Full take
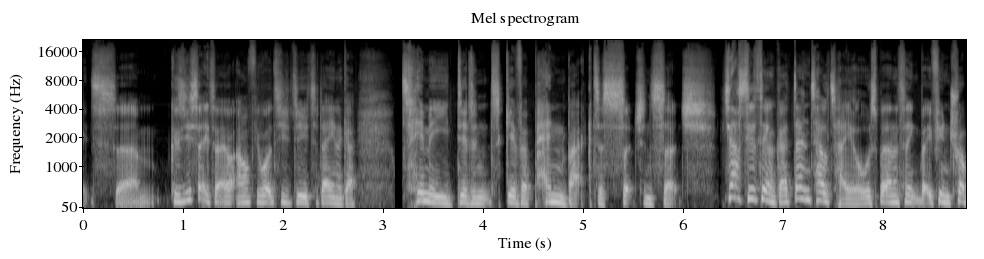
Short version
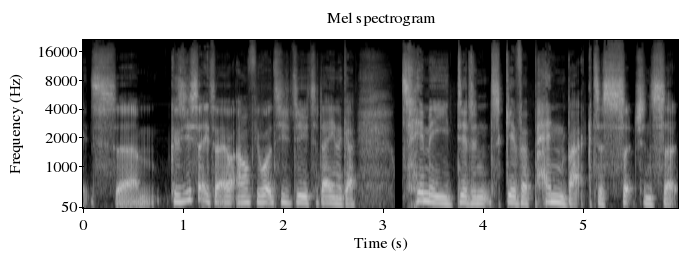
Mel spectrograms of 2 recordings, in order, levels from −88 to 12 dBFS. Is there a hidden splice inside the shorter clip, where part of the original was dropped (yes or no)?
no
